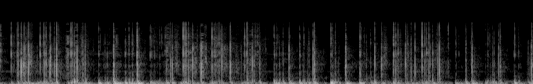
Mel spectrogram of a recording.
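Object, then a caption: Clear PVC zip pouch. A flat, empty-looking clear PVC pencil pouch with a Lego print and a red zipper, held in both hands close in front of a microphone, is tapped and scratched with long fingernails. Rapid, uneven crackling taps and crinkly scratches follow one another without a break, with a heavy low thump under each tap and a short, dry decay.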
